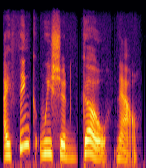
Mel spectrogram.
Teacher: The stress is on go because that's the most important word in the idea. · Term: sentence stress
